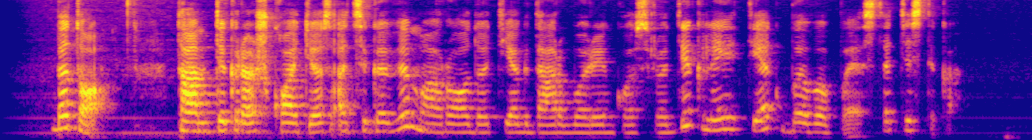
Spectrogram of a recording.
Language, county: Lithuanian, Vilnius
